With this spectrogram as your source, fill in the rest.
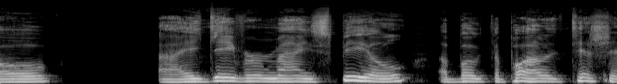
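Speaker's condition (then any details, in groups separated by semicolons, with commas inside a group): Parkinson's disease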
